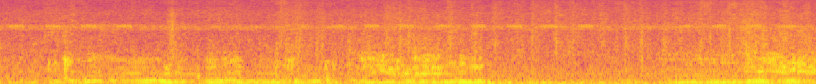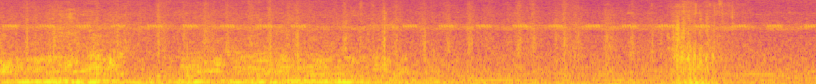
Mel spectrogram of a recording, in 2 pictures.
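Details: Lion on the Serengeti plains, confronted by a counterattacking buffalo herd, gives deep rumbling growls and roars in repeated bursts, with a steady high whine throughout and scuffling noise.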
